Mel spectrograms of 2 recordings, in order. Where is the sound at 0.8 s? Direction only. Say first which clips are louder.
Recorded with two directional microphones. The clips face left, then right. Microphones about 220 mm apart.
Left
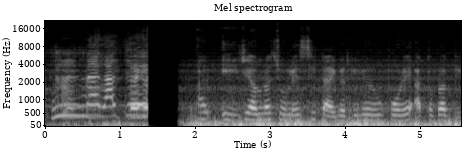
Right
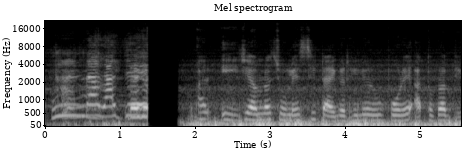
Right 3 dB; 30° right (ahead or behind).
